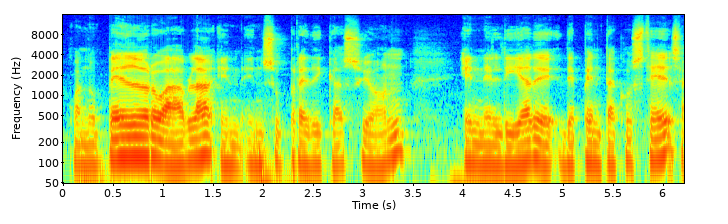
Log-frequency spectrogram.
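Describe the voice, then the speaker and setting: A male pastor teaching in a sermon, slow and deliberate, explaining with pauses and examples. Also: on the low side.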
